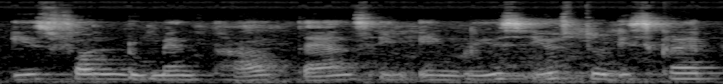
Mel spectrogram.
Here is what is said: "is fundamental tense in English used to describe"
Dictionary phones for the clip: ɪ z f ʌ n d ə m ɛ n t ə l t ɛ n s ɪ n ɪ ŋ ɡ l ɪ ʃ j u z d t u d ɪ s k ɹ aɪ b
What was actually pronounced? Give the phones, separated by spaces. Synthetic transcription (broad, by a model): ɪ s f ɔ n d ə m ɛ n t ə l t ɛ n s ɪ n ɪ ŋ ɡ l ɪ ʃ j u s t u d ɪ s k ɹ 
